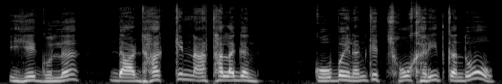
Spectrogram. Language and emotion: Sindhi, disgusted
